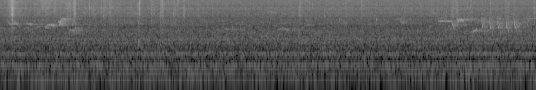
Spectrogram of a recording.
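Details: Honey bee swarm, split from an overcrowded hive with its queen, being removed from a tree by a beekeeper in Tuscany's Maremma: a continuous low buzzing drone, with brief high bird twitters at the start and end.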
